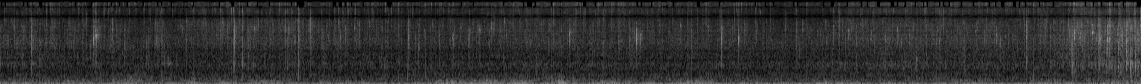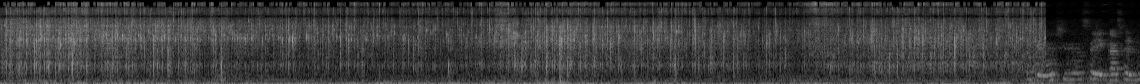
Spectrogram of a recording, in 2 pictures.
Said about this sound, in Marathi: व्यवस्थित असं एका साईडून फ्राय करून घेऊया।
